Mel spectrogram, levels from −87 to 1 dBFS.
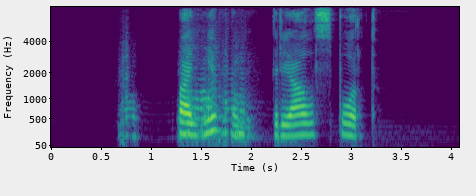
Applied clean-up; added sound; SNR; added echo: neural mask model RNNoise.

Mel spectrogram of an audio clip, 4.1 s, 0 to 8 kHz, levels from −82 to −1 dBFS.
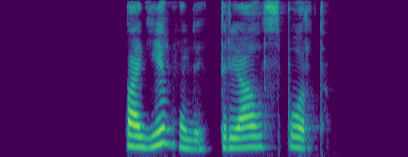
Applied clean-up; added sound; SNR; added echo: neural mask model Resemble Enhance denoiser.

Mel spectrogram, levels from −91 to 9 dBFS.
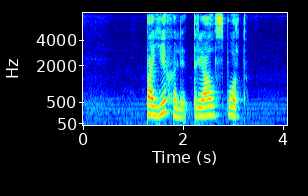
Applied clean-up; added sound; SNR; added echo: none; none; none; none.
